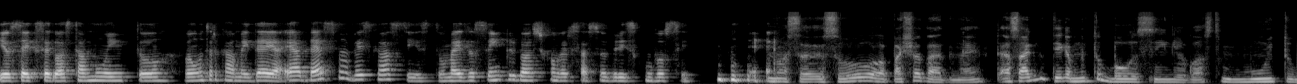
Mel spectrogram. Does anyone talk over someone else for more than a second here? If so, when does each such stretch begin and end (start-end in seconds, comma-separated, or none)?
none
